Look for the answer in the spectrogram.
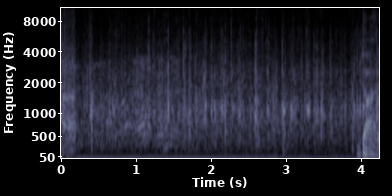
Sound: hooves clopping

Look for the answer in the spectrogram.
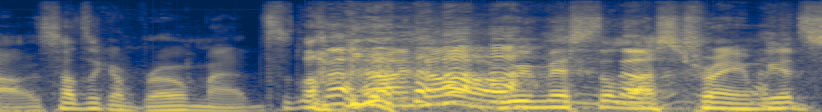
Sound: laughing

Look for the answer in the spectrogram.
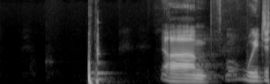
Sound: mic thuds

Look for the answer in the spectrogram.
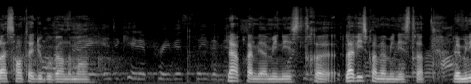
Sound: applause

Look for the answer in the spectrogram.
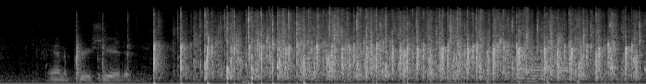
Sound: applause

